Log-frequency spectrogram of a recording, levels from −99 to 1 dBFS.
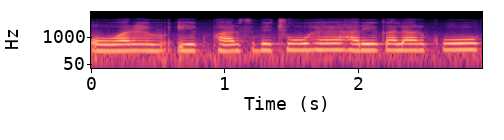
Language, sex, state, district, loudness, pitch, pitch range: Bundeli, female, Uttar Pradesh, Hamirpur, -15 LUFS, 240 Hz, 230-245 Hz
